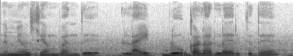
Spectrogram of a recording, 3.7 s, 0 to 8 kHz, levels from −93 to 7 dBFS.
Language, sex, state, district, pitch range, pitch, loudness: Tamil, female, Tamil Nadu, Kanyakumari, 200-225 Hz, 210 Hz, -17 LUFS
